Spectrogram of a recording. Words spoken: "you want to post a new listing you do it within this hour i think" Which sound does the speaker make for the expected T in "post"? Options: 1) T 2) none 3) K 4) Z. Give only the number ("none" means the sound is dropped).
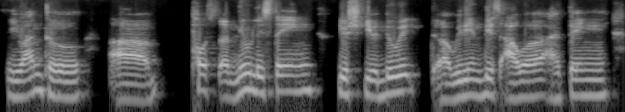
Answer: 1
